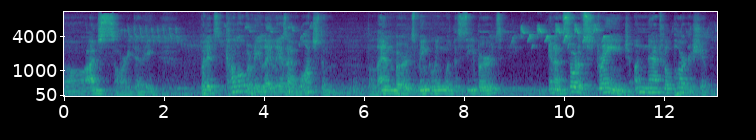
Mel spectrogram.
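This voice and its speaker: A man speaks at a medium pitch with very wide swings up and down. Noticeable background noise runs underneath. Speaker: radio drama actor playing the lead character. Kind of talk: old-time radio drama performance and first-person narration. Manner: brooding, foreboding, thoughtful.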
